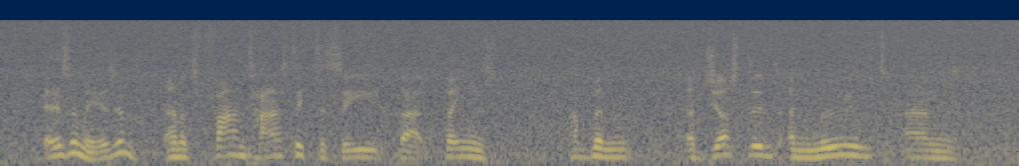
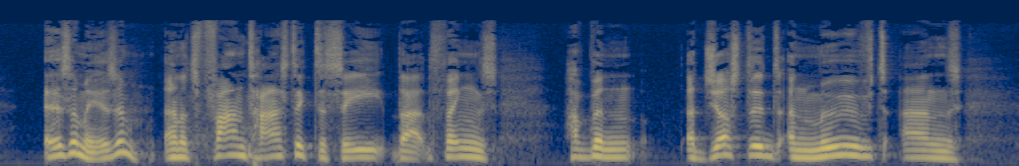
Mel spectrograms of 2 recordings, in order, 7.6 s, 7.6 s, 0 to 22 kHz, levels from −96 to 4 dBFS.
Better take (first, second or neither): second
